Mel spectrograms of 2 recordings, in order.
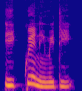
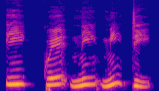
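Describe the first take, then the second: First: Said in the usual way. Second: "equanimity" very slowly, each syllable apart; broken into syllables. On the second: Shown as a demonstration. Teacher reading the full word to learners, syllable by syllable. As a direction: sound out "equanimity" one beat at a time. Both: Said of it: "टुकड़ों में तोड़-तोड़ के पढ़ना है".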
